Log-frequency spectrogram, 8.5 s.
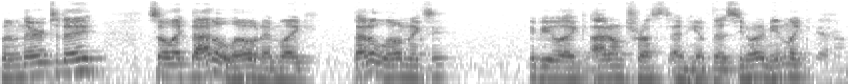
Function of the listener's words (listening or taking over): listening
